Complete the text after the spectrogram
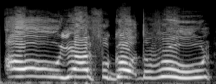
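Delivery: loud, high, elated explanation; excited high-pitched realisation; gleeful excitement. Real, not acted. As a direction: explain the rule in a delighted high shout. Gleefully recalling the offside rule.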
